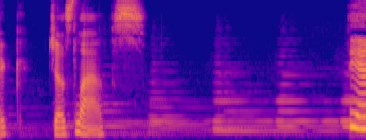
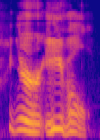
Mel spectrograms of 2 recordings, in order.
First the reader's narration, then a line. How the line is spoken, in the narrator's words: Styles moans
